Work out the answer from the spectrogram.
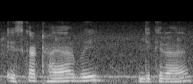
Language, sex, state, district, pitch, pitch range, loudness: Hindi, male, Assam, Hailakandi, 155 Hz, 140-175 Hz, -15 LUFS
